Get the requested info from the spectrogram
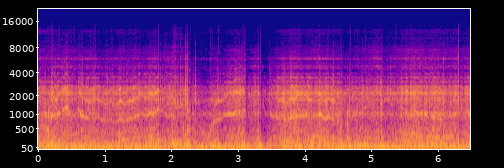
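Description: Motor and geartrain of an Axial RC rock crawler whining as it climbs over sandstone, heard from a camera mounted on the crawler; the pitch wanders up and down with the throttle and drops out briefly about three seconds in. A steady low rumble runs beneath it.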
